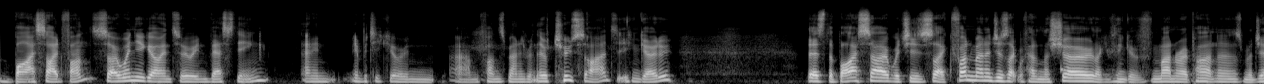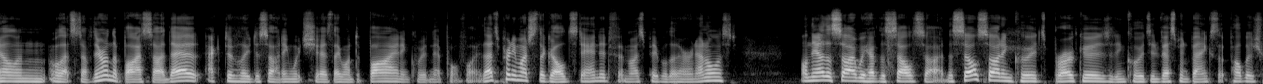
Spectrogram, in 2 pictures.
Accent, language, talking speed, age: Australian, English, 245 wpm, 30-49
